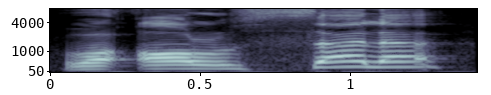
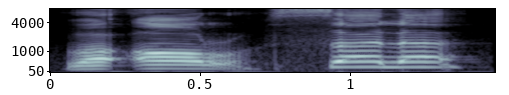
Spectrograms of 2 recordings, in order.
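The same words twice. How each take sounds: Both takes have the same delivery.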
